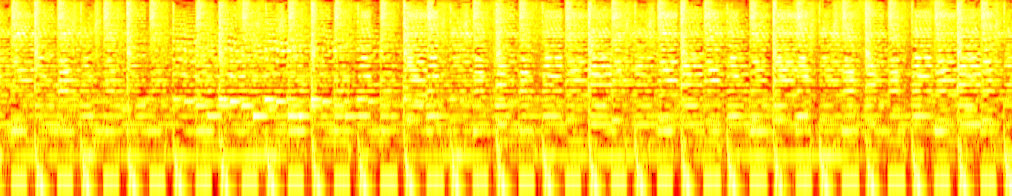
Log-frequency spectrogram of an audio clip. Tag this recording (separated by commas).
Techno, Electronic music, Music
